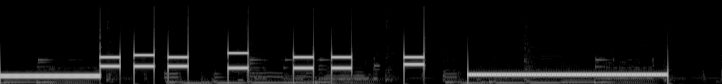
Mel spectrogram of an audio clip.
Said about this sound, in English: Let's try to get Emily on the phone, and hopefully she picks up.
